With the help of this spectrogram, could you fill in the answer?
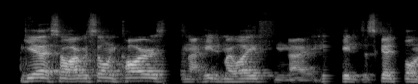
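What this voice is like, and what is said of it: New York accent. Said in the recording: “your guys' accent kind of reminds me of each other ... you got to be from New York”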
